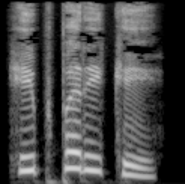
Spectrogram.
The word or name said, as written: ಹೆಪ್ಪರಿಗೆ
